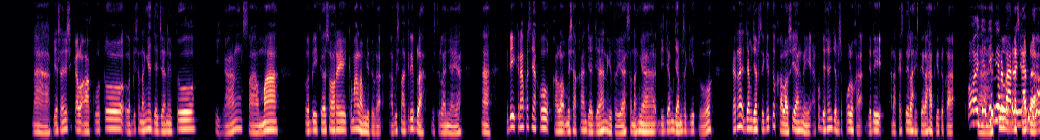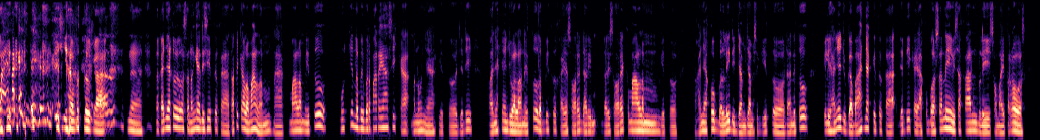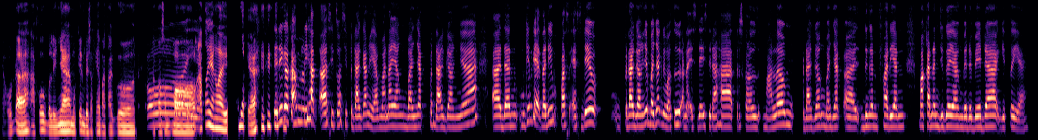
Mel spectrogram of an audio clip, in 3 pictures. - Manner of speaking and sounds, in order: tapping; laugh; laughing while speaking: "sama anak SD"; laughing while speaking: "iya"; laugh; other background noise; laugh
- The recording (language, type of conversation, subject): Indonesian, podcast, Apa makanan jalanan favoritmu yang paling membuatmu merasa bahagia?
